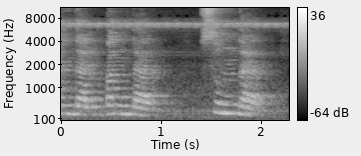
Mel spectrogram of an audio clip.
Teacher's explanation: जन्म होता है नाक से लेकिन मुह से उसका ध्वनि निकलेगा नाक से ध्वनि नहीं निकलेगा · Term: अनुस्वार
